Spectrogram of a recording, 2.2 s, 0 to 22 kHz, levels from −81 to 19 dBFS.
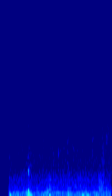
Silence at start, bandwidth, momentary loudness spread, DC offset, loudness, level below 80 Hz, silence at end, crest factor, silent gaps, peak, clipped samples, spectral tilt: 0.15 s; 11 kHz; 5 LU; under 0.1%; -56 LUFS; -72 dBFS; 0 s; 22 dB; none; -34 dBFS; under 0.1%; -5.5 dB/octave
